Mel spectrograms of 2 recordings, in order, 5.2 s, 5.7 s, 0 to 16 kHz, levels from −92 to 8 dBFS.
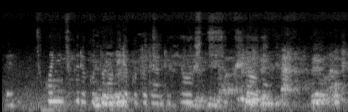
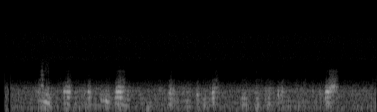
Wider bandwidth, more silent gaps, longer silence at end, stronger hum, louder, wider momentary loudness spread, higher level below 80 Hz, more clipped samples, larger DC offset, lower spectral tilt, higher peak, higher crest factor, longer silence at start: first, 10.5 kHz vs 6.6 kHz; neither; about the same, 0 s vs 0 s; neither; first, -24 LUFS vs -43 LUFS; second, 13 LU vs 17 LU; first, -48 dBFS vs -64 dBFS; neither; neither; second, -8 dB/octave vs -10 dB/octave; first, -6 dBFS vs -20 dBFS; about the same, 18 dB vs 22 dB; about the same, 0.1 s vs 0.05 s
